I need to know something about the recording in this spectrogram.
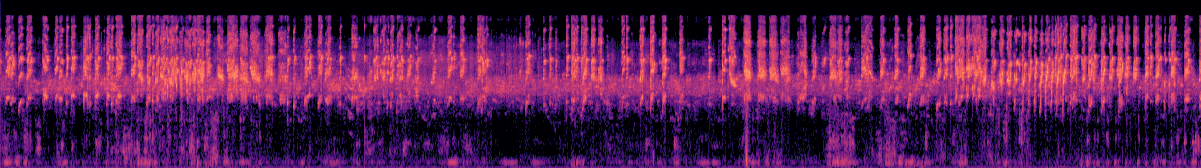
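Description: Many small parrots chirp and screech loudly all together.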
